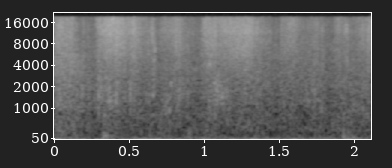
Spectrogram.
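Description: Footsteps swish through tall grass on an open meadow, a steady rustling tread of brushing stems that runs through the whole moment without talk.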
